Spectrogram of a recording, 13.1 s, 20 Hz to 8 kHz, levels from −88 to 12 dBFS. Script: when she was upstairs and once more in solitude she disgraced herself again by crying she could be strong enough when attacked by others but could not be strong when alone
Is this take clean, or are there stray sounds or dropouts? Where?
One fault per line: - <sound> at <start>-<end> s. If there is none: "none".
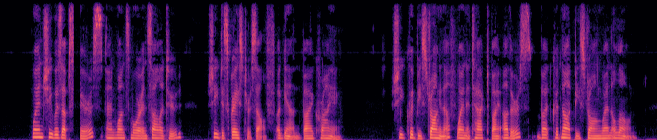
- dropout at 1.5-1.6 s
